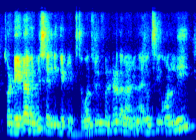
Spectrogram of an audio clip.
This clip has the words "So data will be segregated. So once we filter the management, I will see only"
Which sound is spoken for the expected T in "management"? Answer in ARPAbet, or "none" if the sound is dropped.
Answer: none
